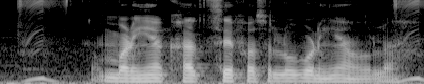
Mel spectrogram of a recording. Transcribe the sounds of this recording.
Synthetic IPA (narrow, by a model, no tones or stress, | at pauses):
bəɽ̤ijãkʰat̪sefʰəslõbəɽ̤ijãɦoːla̰ː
